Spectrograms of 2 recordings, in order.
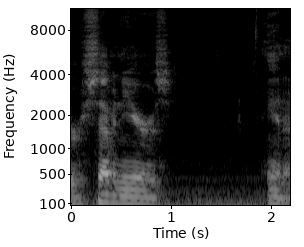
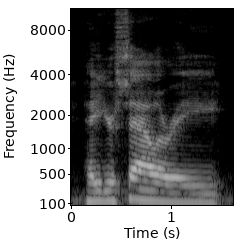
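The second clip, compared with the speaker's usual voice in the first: mock company announcement; 4 semitones higher, 8 dB louder, slower than usual. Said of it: "the company basically said".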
